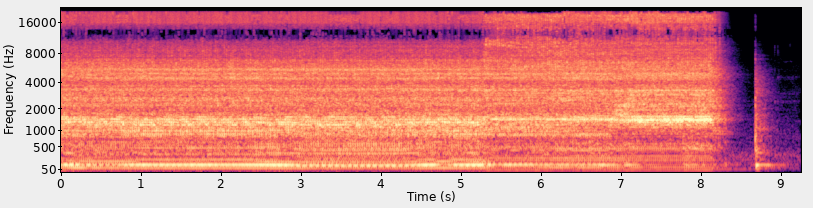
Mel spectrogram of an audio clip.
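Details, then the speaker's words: Woscher tyre inflator that failed within three months, with a burnt PCB part, powered from a bench supply after a repair attempt. A steady rapid buzzing chatter of about four pulses a second runs evenly, then switches off; it now works. "at least it is working. Now I will go ahead and test with the tire whether it is able to inflate the tire or not."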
